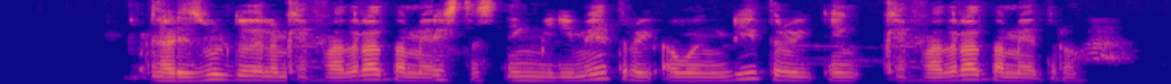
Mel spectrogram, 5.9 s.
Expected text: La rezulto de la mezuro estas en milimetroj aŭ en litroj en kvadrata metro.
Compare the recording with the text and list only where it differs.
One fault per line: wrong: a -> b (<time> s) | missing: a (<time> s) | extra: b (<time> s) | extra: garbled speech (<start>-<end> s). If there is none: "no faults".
wrong: mezuro -> kvadrata (1.5 s)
